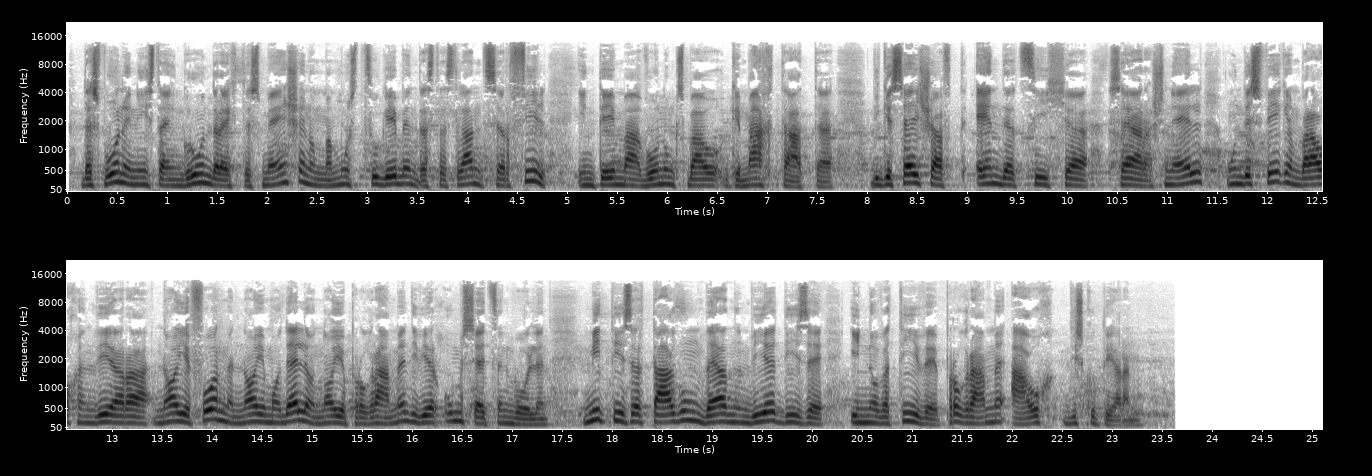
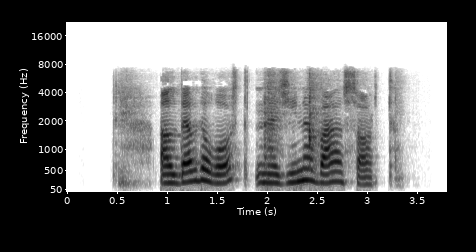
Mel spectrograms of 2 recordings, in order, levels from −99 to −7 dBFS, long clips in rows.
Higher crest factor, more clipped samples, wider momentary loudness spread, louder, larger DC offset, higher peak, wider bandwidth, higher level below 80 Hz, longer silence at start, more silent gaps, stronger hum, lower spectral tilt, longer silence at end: about the same, 18 dB vs 18 dB; neither; second, 9 LU vs 14 LU; second, -23 LUFS vs -17 LUFS; neither; about the same, -4 dBFS vs -2 dBFS; first, 13.5 kHz vs 7.4 kHz; about the same, -64 dBFS vs -64 dBFS; second, 0.15 s vs 0.5 s; neither; neither; about the same, -5.5 dB/octave vs -5 dB/octave; first, 1.55 s vs 0.55 s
